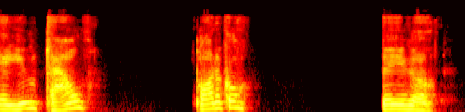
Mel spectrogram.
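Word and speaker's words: tau: T au towel particle.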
